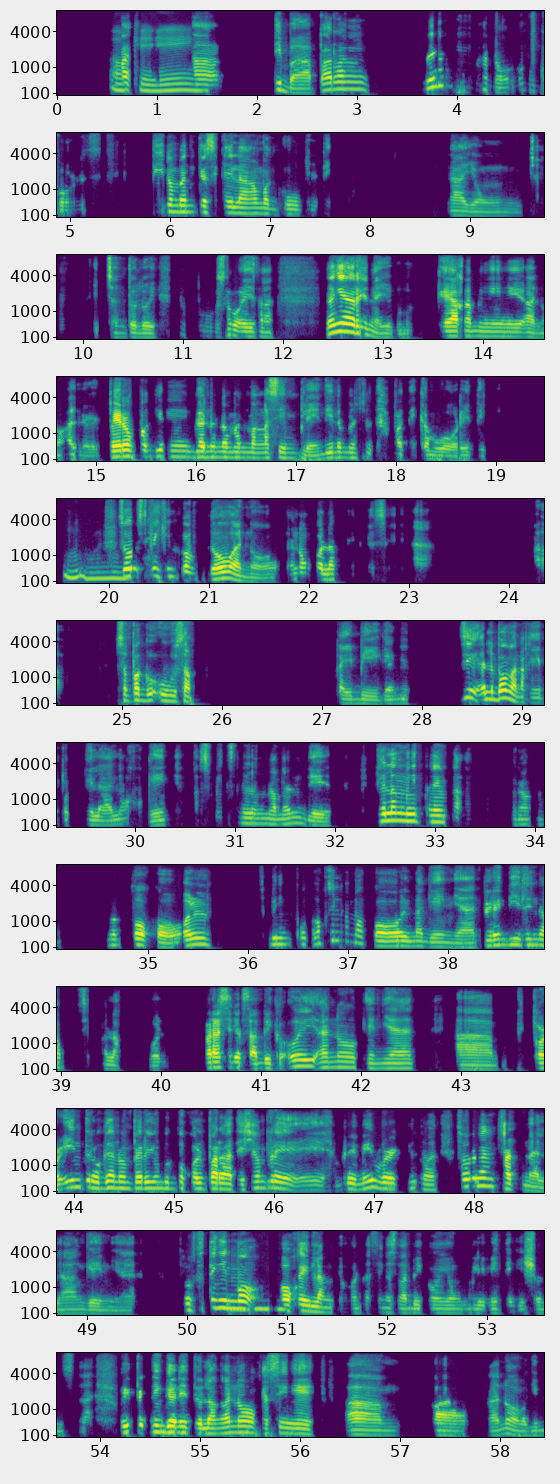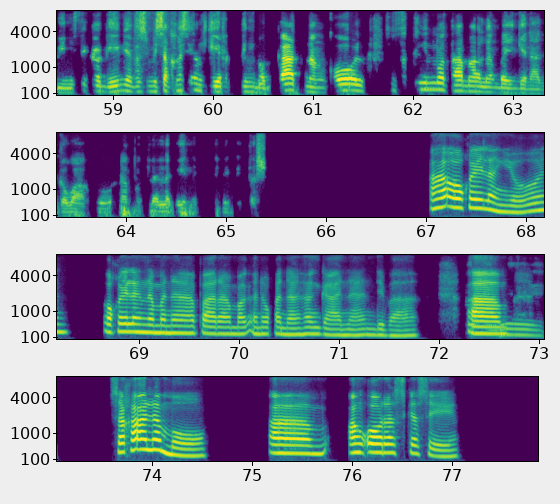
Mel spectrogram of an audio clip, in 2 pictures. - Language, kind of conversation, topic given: Filipino, advice, Paano ko mapoprotektahan ang personal kong oras mula sa iba?
- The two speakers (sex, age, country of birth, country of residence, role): female, 35-39, Philippines, Philippines, advisor; male, 35-39, Philippines, Philippines, user
- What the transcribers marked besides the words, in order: other background noise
